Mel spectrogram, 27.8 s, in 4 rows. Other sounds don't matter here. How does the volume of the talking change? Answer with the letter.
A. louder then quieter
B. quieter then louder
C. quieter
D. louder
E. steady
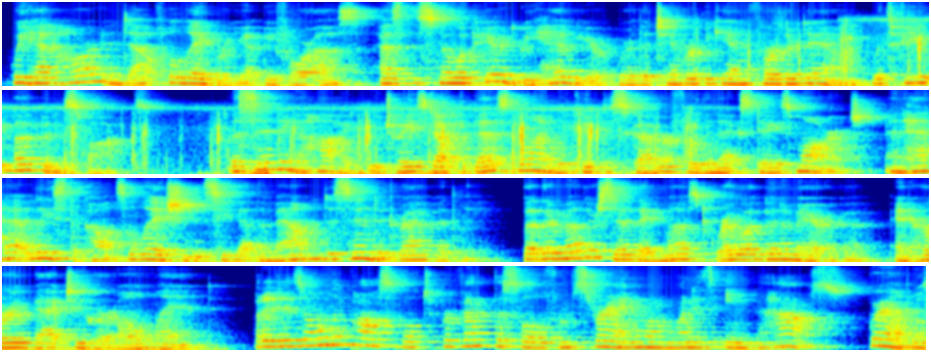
E.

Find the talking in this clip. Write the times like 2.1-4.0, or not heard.
0.1-27.7.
